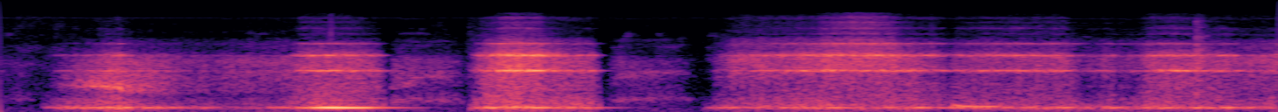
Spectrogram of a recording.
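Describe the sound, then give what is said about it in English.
A breathy, hollow hoot from blowing across a glass bottle, a low steady tone held in three long blows with brief gaps, swelling louder twice near the start, with no talking. “Dude, guys, I've got a glass bottle here. I can just blow on it to make a sound.”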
